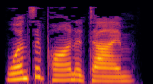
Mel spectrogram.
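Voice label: "once upon a time", English, British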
